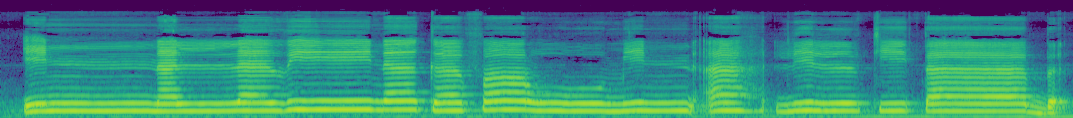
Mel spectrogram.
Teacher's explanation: matikan dengan ba yang qalqalah kubra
